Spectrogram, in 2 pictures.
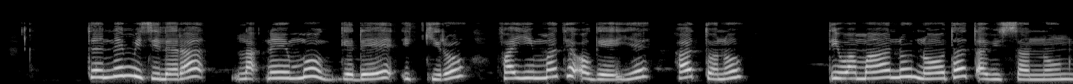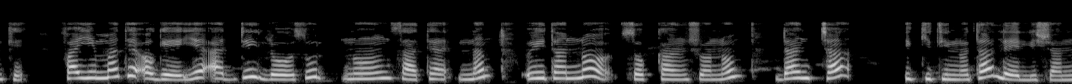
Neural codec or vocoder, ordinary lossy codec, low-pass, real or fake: none; AAC, 48 kbps; 7.2 kHz; real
